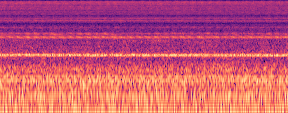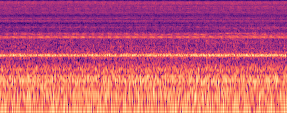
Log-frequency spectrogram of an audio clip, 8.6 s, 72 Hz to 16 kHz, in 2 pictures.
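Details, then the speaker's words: 1965 Fedders Weather Wheel air conditioner just after cold start in a very cold shop: quiet even hum, steady tone near 1 kHz, soft hiss, no knocking or rattle; compressor smooth at almost 59 revolutions per second, head pressure starting to build. "Alright, so the compressor is running smooth. It's very quiet."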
